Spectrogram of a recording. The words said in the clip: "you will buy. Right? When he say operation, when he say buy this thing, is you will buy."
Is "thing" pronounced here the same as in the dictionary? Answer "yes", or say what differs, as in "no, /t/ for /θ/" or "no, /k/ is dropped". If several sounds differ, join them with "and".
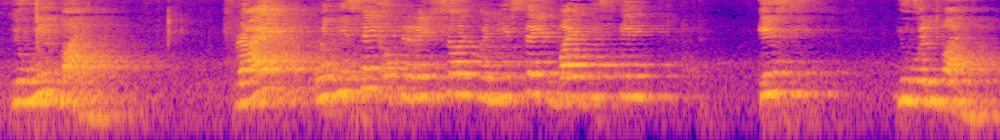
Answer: no, /t/ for /θ/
